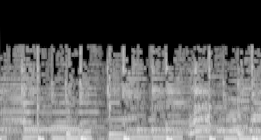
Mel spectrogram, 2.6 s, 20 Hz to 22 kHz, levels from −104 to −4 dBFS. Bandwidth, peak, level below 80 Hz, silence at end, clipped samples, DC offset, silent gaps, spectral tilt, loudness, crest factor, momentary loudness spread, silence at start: 6 kHz; -6 dBFS; -26 dBFS; 0 s; under 0.1%; under 0.1%; none; -4.5 dB/octave; -23 LUFS; 16 dB; 2 LU; 0 s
